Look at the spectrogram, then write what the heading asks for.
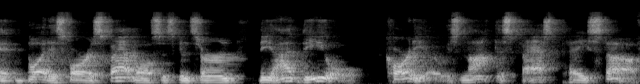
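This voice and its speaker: This man has a normal speaking voice, fairly low in pitch, with lively intonation. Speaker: bodybuilder and fitness expert. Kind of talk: casual interview.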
